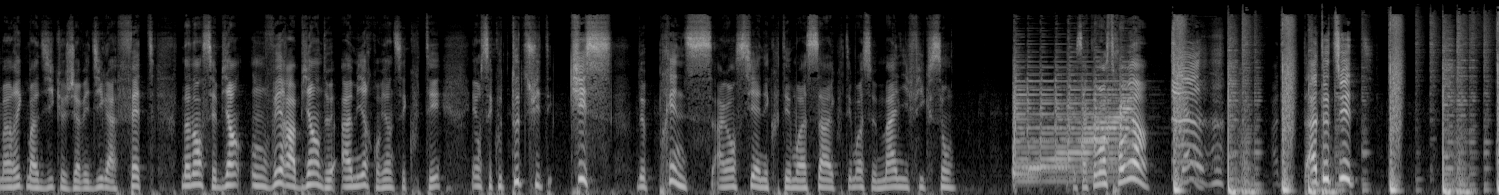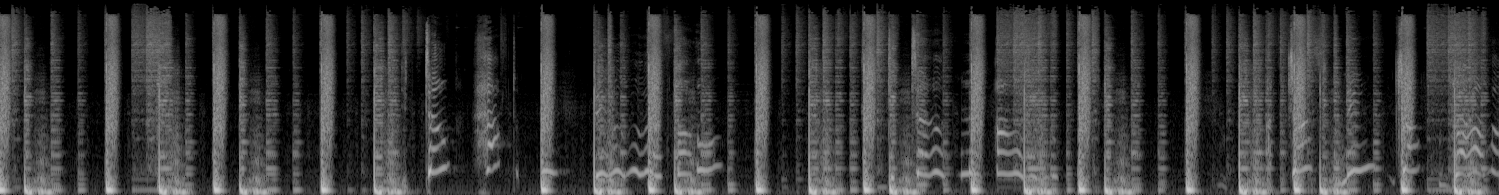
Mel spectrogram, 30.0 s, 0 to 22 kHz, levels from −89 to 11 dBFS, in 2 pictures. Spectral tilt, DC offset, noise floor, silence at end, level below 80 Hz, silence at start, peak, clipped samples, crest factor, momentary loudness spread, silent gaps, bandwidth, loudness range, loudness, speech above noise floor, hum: -4.5 dB/octave; under 0.1%; -42 dBFS; 0 s; -32 dBFS; 0 s; -2 dBFS; under 0.1%; 20 dB; 13 LU; none; 18.5 kHz; 5 LU; -23 LUFS; 20 dB; none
